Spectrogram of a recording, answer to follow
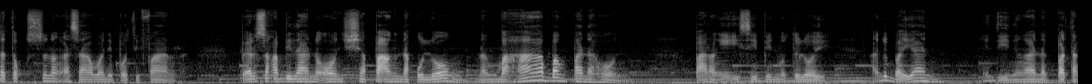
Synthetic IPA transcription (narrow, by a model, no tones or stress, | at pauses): sɐt̪okso̞nɐŋʔɐ̰saːwɐnɪpot̪ɪfaɾ | pɛːɾo̞sɐkɐbɪlano̞ʔo̞nʃapɐʔɐŋnɐkʊlo̞ŋnɐŋmɐɦaːbɐŋpɐnɐɦo̞n | pa̰ːɾɐŋiʔɪsiːpɪnmo̞t̪ʊlo̞jʔɐ̰no̞bɐjan | hɪnd̪inɪŋanɐɡ̚pɐt̪ɐ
